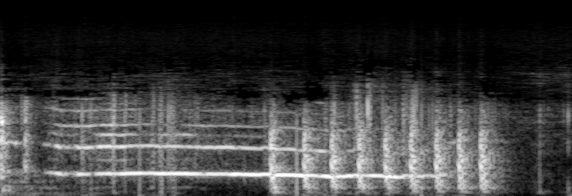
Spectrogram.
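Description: A held organ chord, a radio-drama scene bridge, sustains and dies away. About halfway through, a fast run of knocks on a door comes in over it.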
